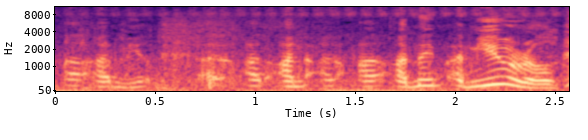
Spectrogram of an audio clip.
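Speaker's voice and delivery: stumbling, stuttering over the first sound; frightened stammer. Acted. Digger answering the threatening god, a frightened stammer. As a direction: trip over the word out of fear.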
